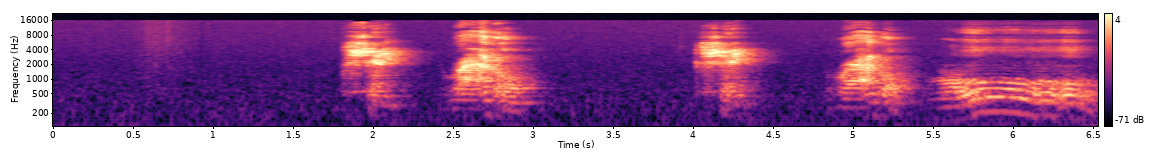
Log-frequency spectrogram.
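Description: African grey parrot vocalizing: five short, speech-like mimicked calls about a second apart, the last one longer.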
